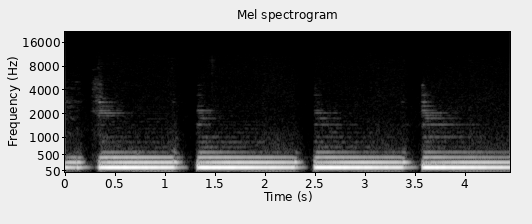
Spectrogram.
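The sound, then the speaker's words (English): Plant music plays on a harp setting: four sustained plucked notes at the same low pitch, each with a sharp onset and a brief drop before the next note. “This is the sound of the harp.”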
